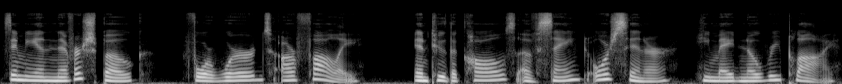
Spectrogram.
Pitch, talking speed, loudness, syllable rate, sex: 175 Hz, 135 wpm, -16 LUFS, 3.6 syllables/s, female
